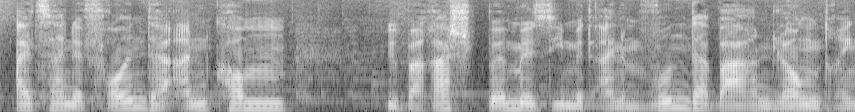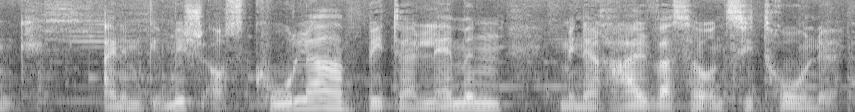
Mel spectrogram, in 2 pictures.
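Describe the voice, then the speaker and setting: A man's voice: mid-range voice, expressive, normal speed, soft background music. A man narrating a children's audio drama from a script in a knowing storytelling manner.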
